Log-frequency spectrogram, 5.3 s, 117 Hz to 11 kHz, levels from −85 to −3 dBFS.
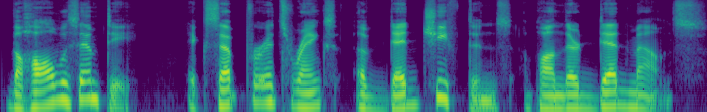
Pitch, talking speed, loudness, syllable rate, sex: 140 Hz, 170 wpm, -20 LUFS, 4.1 syllables/s, male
